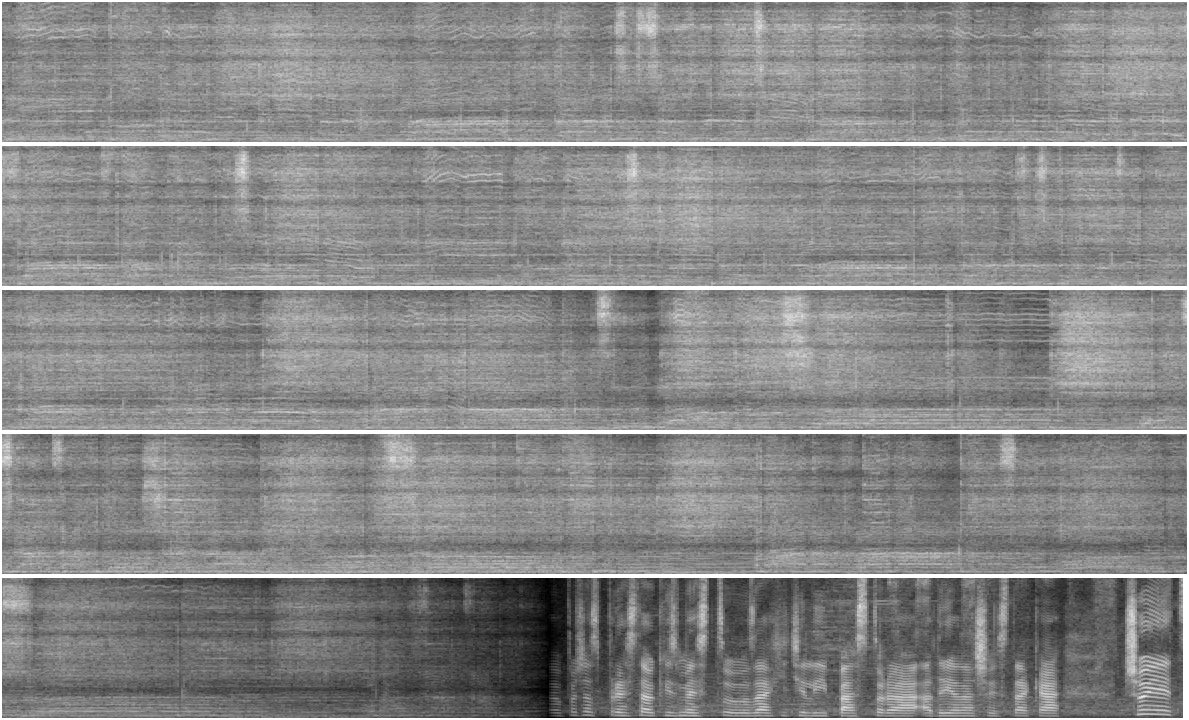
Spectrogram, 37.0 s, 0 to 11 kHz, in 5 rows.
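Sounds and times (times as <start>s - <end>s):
electric guitar: 0.0s - 31.8s
worship band playing: 0.0s - 32.8s
singers singing: 0.0s - 33.0s
drums: 0.0s - 33.3s.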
